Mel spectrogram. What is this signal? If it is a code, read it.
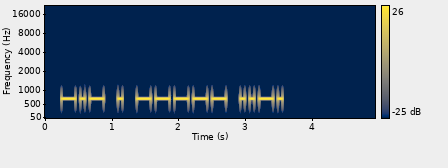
Morse code, heard as a keyed tone, about 17 wpm, 700 Hz. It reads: KE0F
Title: USA Callsign DE Callsign - 4 Characters - 17wpm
